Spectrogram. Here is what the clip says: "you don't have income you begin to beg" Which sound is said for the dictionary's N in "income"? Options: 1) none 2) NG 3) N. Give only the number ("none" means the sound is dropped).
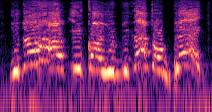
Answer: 1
